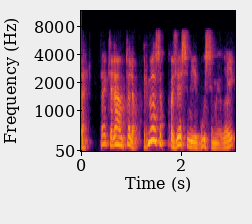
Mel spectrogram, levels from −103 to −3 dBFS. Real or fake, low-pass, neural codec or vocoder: fake; 7.2 kHz; codec, 16 kHz, 8 kbps, FreqCodec, smaller model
